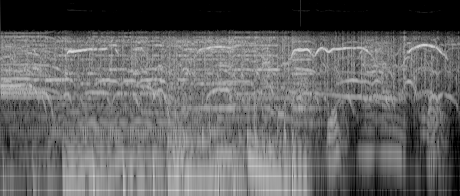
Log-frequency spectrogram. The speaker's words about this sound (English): They have to cheer and shout and scream to stay warm. I think that's what it is.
